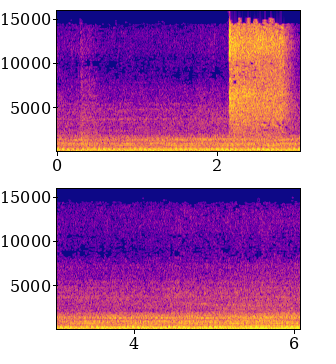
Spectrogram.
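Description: Gravity-feed paint spray gun giving one short burst of hiss, under a second long, about two seconds in, over a steady machine hum.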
